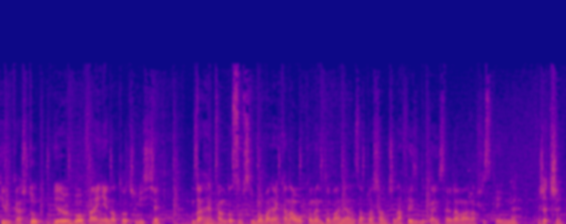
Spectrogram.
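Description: A man talking at a very fast pace with ordinary pitch variation, clear music in the background. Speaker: vlogger announcing giveaway winners. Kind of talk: casual vlog chat. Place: home room. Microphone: phone near.

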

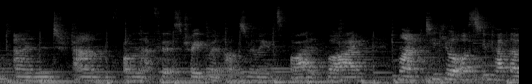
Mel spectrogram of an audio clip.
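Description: A woman at a moderate pace, with audible room echo and clear music in the background. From Melbourne, Australia. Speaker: osteopath. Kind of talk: interview answer. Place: office. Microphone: camera far.

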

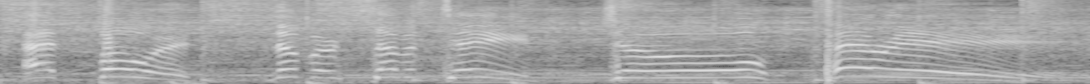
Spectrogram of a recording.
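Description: A man talks at a very slow pace, with clear music playing in the background. The sound is dry, with no echo. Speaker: voice-over announcer. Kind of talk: arena starting lineup announcement. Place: stadium. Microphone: handheld.

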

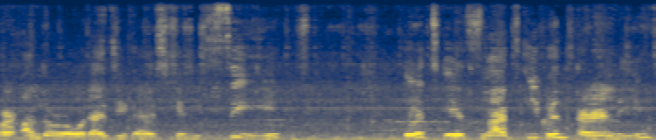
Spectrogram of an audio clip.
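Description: A woman speaking at a fairly slow pace with ordinary pitch variation, dry sound with no echo, and music in the background. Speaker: vlogger. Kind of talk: casual vlog chat. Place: car.

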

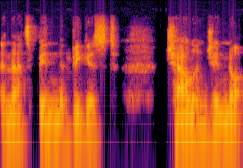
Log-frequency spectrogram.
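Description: At a fairly quick pace, a man talks in an Australian accent. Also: quiet background. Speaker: musical theatre performer and writer. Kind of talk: casual chat.

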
